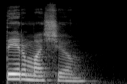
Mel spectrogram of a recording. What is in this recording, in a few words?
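"тэрмасьӧм", Komi, female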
